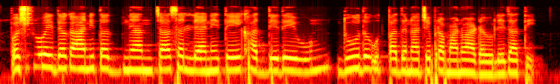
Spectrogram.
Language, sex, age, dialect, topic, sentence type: Marathi, female, 25-30, Standard Marathi, agriculture, statement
